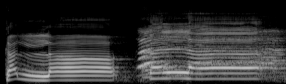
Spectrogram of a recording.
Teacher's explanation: لام الف زبر لا، علی مدہ ایک الف کھینچیں گے بھی، کاف کو لام سے ملانا ہے، اور لام مشدد ہونے کی وجہ ذرا رک کر ادا ہوگا، اور ایک الف کھینچنا بھی ہے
